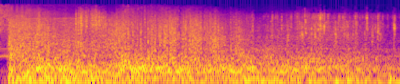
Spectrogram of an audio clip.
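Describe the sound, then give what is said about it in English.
Sound effect of time torpedoes being fired, heard as a loud, dense, roaring blast with heavy low rumble. It holds steadily at full strength for about five seconds. “Targeting time torpedoes. Novin? I'm sorry, Ace. Fire!”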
